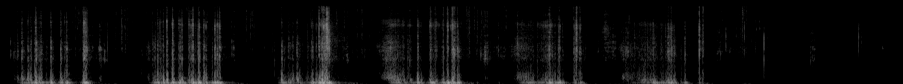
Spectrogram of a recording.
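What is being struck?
Bar of soap shaved with a metal blade.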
